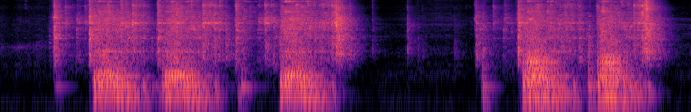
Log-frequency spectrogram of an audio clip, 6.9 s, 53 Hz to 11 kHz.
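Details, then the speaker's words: Farmertec 288XP kit chainsaw after ignition repair, horribly flooded with oil coming out; catches in ragged bursts, revs surge, die and restart, won't hold idle; flooded engine running erratically. "This thing's acting really funny. Yeah, and it's just super flooded, so I'll put the low jet in again."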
